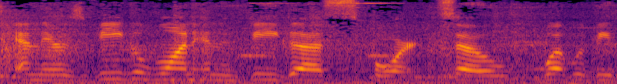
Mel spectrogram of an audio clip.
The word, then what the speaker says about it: Vega: Vega one brand and there's Vega one and Vega sport so what would be the difference yes so um it's actually pronounced Vega oh know um so the difference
